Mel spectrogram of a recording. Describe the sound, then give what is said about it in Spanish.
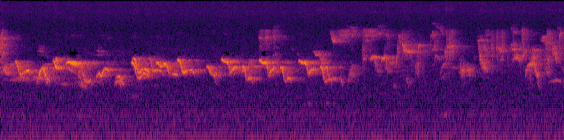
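A male blackcap sings a continuous, rich, fluty warbling song of rapid fluttery phrases, clear, answered by the female's dull clicking from thick undergrowth, over a soft outdoor hush in a valley. “El canto aflautado del macho de la curruca capirotada encuentra respuesta en ese sordo chasquido que le devuelve la hembra desde la espesura”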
